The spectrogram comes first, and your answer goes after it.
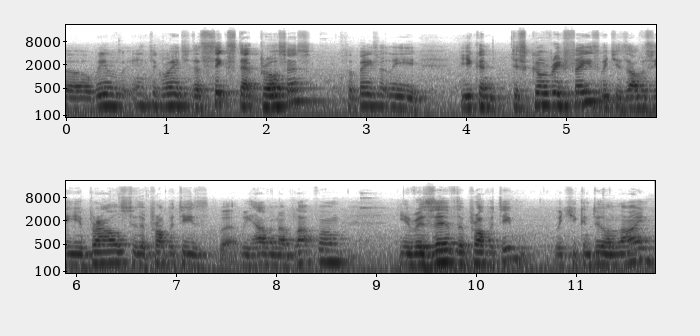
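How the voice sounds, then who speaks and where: A man's fairly high voice at a fairly quick pace, with ordinary pitch variation and audible room echo. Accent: strong Manchester. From northern England, Manchester. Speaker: proptech company presenter. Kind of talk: conference presentation.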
